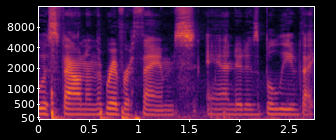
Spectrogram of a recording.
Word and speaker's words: Thames: Before we get corrected by some keyboard warrior, I would like to say that it's actually pronounced Thames.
